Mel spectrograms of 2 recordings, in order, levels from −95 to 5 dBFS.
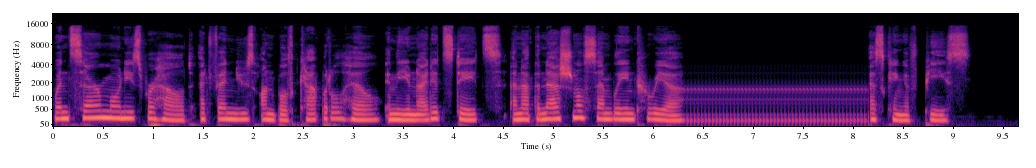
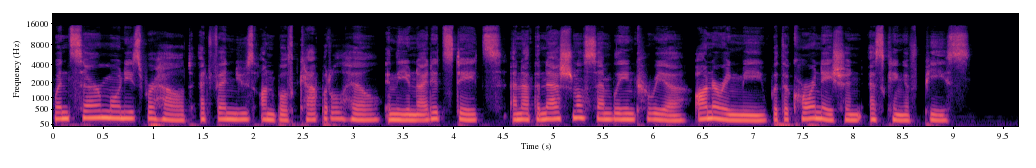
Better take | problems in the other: second | audio freezing; at 6.5 s for 2 s

